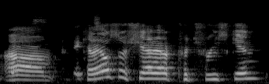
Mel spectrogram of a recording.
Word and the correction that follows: Nichushkin: Petrushkin Val Nichushkin.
